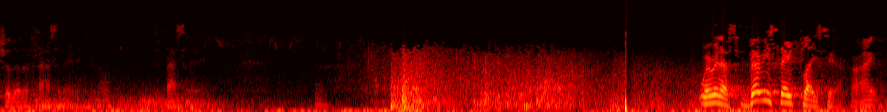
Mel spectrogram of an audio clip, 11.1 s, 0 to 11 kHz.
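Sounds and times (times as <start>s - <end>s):
speech: 0.0s - 2.7s, 8.7s - 11.0s
rolling thunder: 0.0s - 3.0s, 4.4s - 9.6s.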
